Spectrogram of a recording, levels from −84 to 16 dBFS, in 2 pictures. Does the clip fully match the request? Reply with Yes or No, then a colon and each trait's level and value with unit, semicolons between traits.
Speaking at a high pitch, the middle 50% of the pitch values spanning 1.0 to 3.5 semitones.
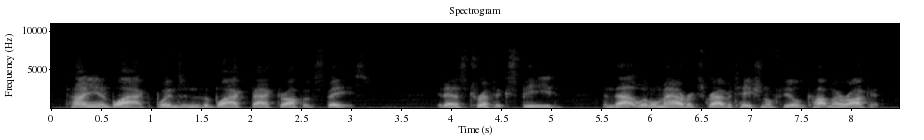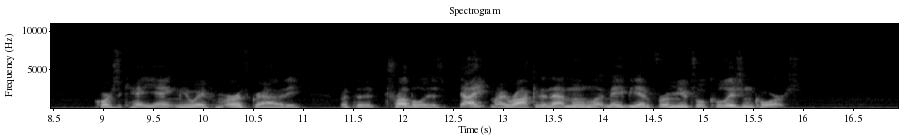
No: low, 120 Hz; average, 2.8 semitones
